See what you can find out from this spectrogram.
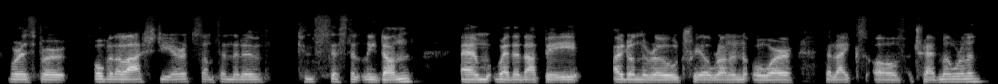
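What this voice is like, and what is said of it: Belfast Northern Irish accent. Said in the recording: “Listeners can probably hear from your accent that you're from Belfast”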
